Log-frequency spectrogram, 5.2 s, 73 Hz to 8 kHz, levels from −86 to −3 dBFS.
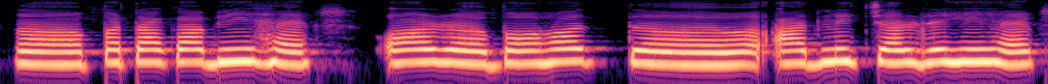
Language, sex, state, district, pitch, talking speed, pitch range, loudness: Hindi, female, Delhi, New Delhi, 240 Hz, 150 wpm, 225-250 Hz, -11 LUFS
